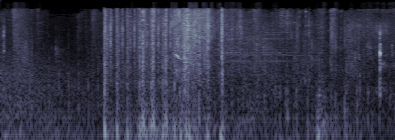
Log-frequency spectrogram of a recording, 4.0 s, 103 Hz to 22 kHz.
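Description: Dense rapid gunfire bursts in the shooter video game Black Ops 4, loud and close, rattling for several seconds and then thinning to scattered shots.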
